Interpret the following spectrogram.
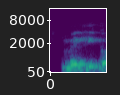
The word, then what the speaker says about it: México: México, ¿dónde se acentúa? En la E, ¿qué tipo de palabra es?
